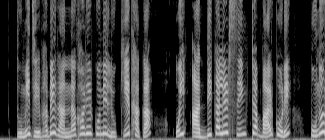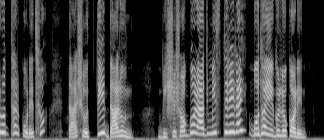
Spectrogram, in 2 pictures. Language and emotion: Bengali, surprised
